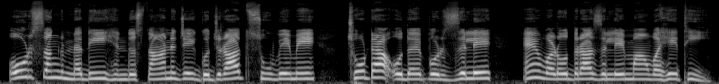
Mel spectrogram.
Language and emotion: Sindhi, neutral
